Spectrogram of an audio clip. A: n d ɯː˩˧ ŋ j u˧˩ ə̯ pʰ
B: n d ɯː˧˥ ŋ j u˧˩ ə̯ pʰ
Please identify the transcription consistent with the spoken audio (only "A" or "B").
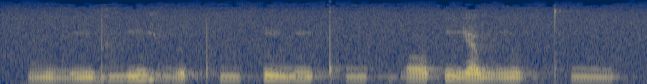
B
